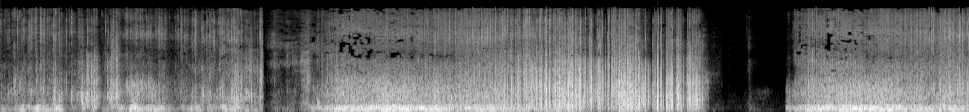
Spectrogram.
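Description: A round purple foam microphone cover is gripped and scratched rapidly with long nails, producing a dense, low, muffled rumbling scrape. It comes first in short choppy bursts, then as a long continuous roughness. After a brief silence near the seven-second mark, the scratching resumes just as strongly.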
